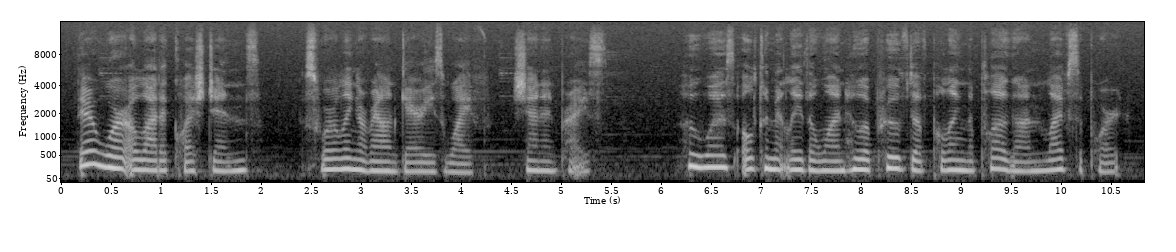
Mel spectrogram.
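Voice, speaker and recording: Over music in the background, a woman speaks at a fairly slow pace with a medium pitch and ordinary pitch variation. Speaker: podcast host. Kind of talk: true story podcast narration.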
